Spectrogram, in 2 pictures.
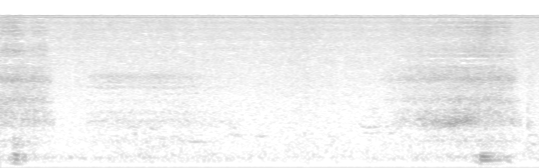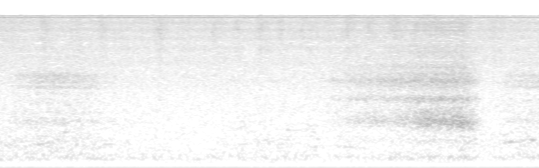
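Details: A sleeping Ridgeback cross dog snores, showing her teeth: soft, airy breaths with a whistly, nasal edge, about seventeen a minute.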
